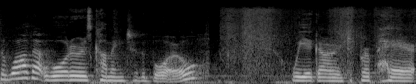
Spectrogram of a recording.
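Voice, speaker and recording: With an Australian accent, a woman with a fairly low voice talks at a fairly quick pace, her pitch swinging very widely over noticeable background noise. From Australia, Sydney. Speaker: food writer and cookbook author. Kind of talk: cooking tutorial. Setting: home kitchen. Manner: casual, friendly.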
